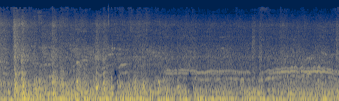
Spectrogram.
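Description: Wakayama Electric Railway train running along the track, heard from inside the car: a steady low rumble of wheels and running gear, with a faint wavering whine that comes in about three seconds in.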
